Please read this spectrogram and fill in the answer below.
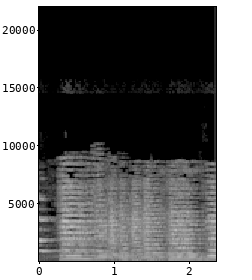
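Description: Music with bowed strings, violin to the fore, holding sustained notes; it drops out briefly just after the start, then comes back.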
